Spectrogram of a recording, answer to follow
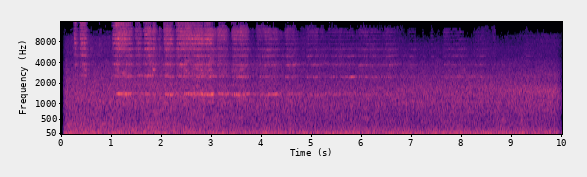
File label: Muni Brakes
